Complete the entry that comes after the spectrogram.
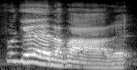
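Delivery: a light New Jersey mobster accent on forget about it; hint of a New Jersey Italian mobster; Jersey mob accent. Shown as a demonstration. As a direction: drop in the catchphrase in a mild Jersey mob accent. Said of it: "throw in the".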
